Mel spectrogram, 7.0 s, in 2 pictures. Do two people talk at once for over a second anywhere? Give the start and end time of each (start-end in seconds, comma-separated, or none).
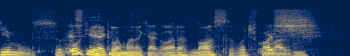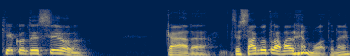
none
